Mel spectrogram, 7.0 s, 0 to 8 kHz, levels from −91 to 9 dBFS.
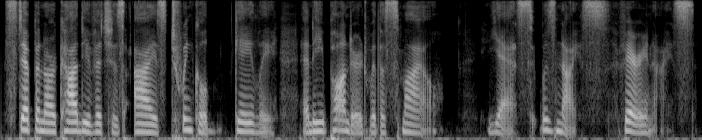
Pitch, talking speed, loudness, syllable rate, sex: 185 Hz, 145 wpm, -23 LUFS, 4.6 syllables/s, female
